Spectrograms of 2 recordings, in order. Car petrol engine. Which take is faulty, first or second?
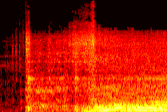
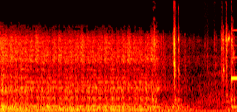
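second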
